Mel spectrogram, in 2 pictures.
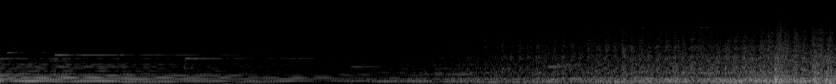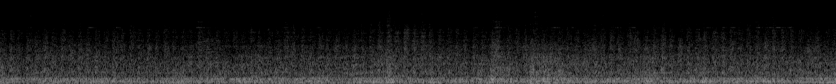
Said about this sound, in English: So now, imagine the warmth of the Mediterranean sun shining over you, and conjure the rhythmic sensation of traveling on a lazy provincial train.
